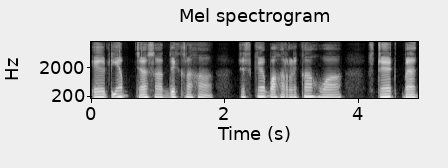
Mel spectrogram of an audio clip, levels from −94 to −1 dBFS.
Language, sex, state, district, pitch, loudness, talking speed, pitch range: Hindi, male, Himachal Pradesh, Shimla, 145 Hz, -17 LUFS, 135 wpm, 135-155 Hz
